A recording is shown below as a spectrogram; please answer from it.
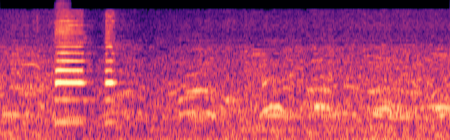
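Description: A horn sounds twice near the start, a short blast and then a shorter one, over a crowd chanting.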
